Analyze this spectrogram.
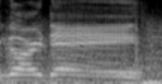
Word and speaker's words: Gourdet: Gregory Gourdet. He only which got... rhymes with gourmet.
